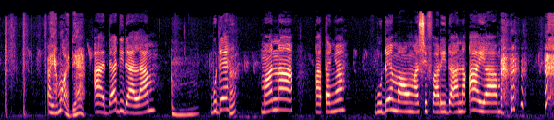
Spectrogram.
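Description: A woman speaks and laughs warmly.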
